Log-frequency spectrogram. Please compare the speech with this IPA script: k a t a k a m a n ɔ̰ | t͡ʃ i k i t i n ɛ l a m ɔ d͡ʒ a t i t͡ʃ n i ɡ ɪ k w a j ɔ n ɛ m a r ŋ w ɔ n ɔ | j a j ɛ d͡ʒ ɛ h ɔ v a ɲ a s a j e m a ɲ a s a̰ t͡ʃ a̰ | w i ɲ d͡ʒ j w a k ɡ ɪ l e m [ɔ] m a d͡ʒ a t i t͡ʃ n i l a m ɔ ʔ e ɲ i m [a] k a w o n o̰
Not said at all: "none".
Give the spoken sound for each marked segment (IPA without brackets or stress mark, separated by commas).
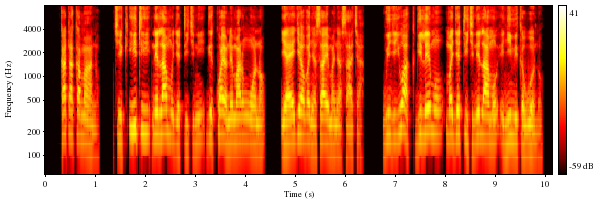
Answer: o, i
